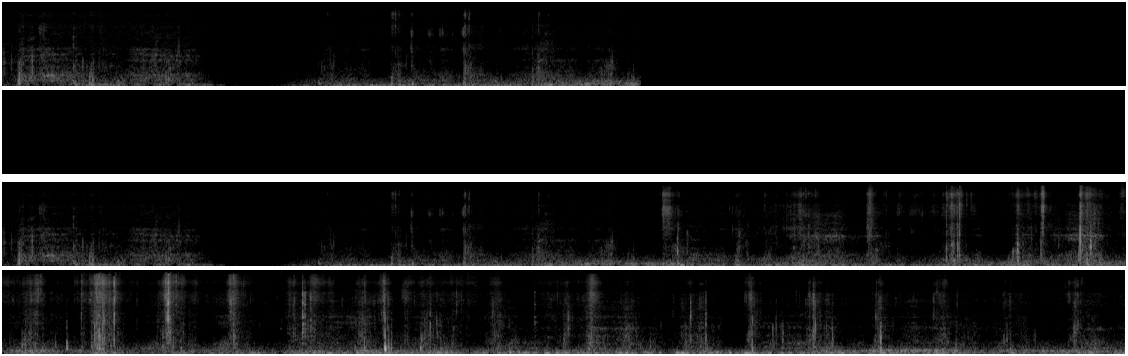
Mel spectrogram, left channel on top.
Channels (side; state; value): left; drops out; at 6.4 s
